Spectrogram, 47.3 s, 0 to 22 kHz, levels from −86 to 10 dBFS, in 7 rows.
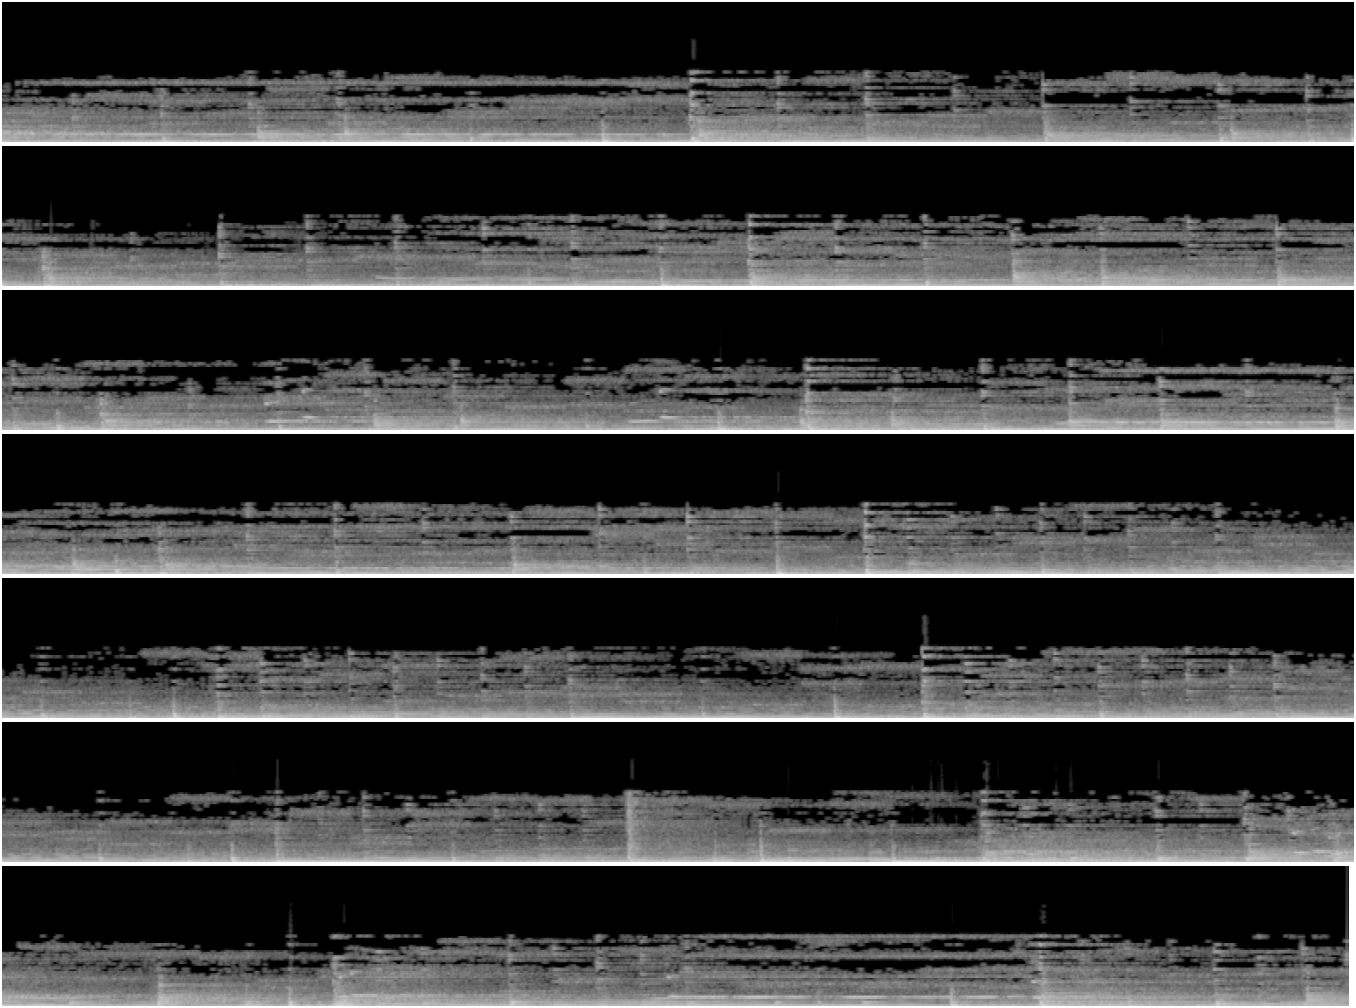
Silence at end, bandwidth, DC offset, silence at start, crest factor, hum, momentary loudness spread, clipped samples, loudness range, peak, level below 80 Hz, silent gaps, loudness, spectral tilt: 0 s; 11.5 kHz; under 0.1%; 0 s; 16 dB; none; 5 LU; under 0.1%; 3 LU; 0 dBFS; -26 dBFS; none; -17 LUFS; -5.5 dB/octave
